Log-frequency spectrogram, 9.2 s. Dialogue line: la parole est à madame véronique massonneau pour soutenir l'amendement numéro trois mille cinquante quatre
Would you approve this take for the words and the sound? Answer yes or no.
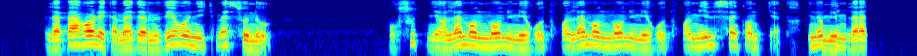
no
